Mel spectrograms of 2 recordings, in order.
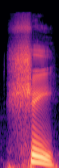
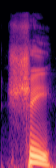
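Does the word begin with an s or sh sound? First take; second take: sh; sh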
